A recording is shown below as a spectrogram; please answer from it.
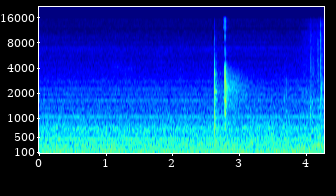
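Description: Snooker cue tip striking the cue ball, followed a split second later by a sharper, louder click as the cue ball hits a red, over the low hush of a quiet arena.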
